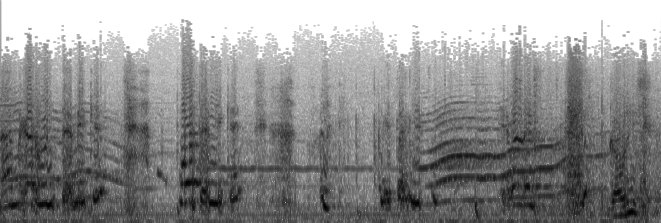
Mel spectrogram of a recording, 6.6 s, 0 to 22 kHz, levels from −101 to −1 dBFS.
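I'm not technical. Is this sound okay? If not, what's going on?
Yes, nothing in this recording points to a technical fault, so the signal itself is in good shape.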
